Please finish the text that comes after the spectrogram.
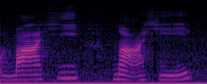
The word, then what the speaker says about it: mahi-mahi: Yes, it's called a Mahi-Mahi because, okay, I'll show you guys how to pronounce that. M-A-H-I-M-H-A-I. That's how you pronounce Mahi-Mahi.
